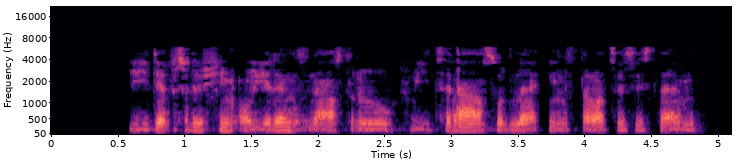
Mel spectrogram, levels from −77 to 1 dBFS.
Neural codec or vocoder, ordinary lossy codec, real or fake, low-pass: vocoder, 22.05 kHz, 80 mel bands, HiFi-GAN; MP3, 24 kbps; fake; 7.2 kHz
